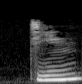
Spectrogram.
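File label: "jin" second tone, pinyin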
